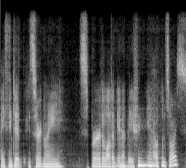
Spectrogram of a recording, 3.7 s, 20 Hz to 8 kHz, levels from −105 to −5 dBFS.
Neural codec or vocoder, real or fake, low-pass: codec, 24 kHz, 1 kbps, SNAC; fake; 7.2 kHz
